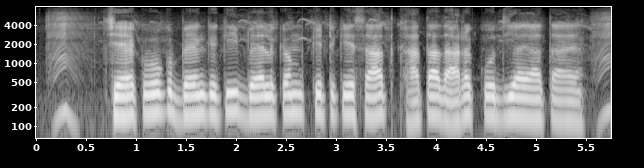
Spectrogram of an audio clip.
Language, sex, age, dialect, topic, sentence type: Hindi, male, 18-24, Kanauji Braj Bhasha, banking, statement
